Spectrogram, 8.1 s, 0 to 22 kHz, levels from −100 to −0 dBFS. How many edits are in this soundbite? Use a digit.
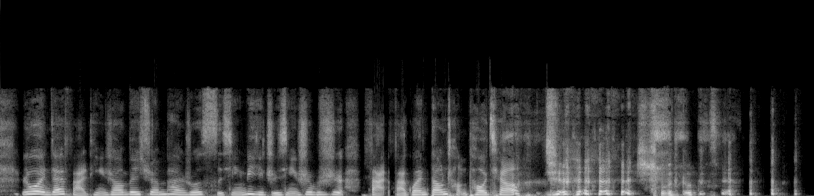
1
